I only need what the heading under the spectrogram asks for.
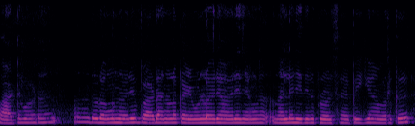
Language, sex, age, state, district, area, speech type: Malayalam, female, 30-45, Kerala, Kollam, rural, spontaneous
